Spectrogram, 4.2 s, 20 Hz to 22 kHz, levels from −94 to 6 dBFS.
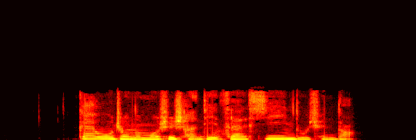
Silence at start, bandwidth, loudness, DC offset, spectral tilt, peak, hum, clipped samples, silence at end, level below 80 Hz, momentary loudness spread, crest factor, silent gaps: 0.8 s; 8.2 kHz; -24 LUFS; under 0.1%; -4.5 dB/octave; -10 dBFS; none; under 0.1%; 0.6 s; -64 dBFS; 10 LU; 16 dB; none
